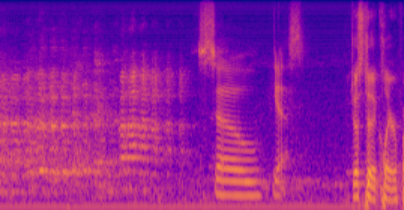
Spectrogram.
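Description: A young woman speaks with feeling into a microphone in a large hall.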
